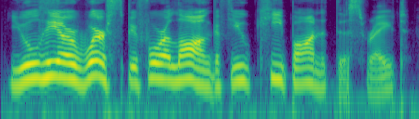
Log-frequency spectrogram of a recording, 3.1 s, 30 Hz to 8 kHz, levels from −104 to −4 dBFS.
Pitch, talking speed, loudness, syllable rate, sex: 175 Hz, 230 wpm, -16 LUFS, 5.0 syllables/s, female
